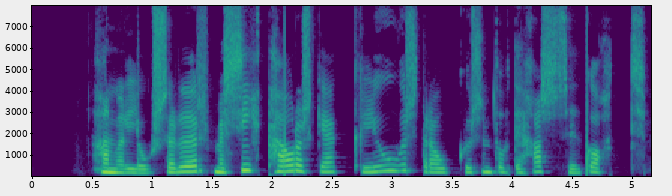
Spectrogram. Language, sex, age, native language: Icelandic, female, 30-39, Icelandic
